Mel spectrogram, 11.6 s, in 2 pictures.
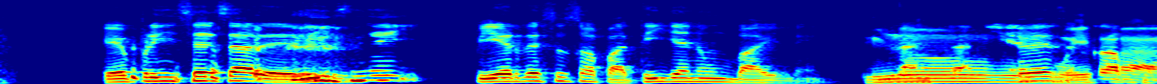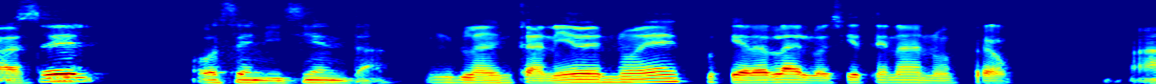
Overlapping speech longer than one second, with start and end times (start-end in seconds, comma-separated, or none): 4.3-6.2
